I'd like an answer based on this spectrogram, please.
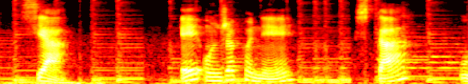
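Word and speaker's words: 下: La prononciation en mandarin c'est xia, xia.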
